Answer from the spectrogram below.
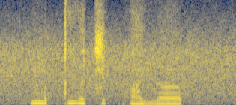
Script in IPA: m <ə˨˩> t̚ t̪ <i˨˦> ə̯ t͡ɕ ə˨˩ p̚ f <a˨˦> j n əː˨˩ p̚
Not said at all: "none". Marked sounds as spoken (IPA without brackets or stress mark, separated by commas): ə˨˩, i̤˨˩, a̤˨˩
